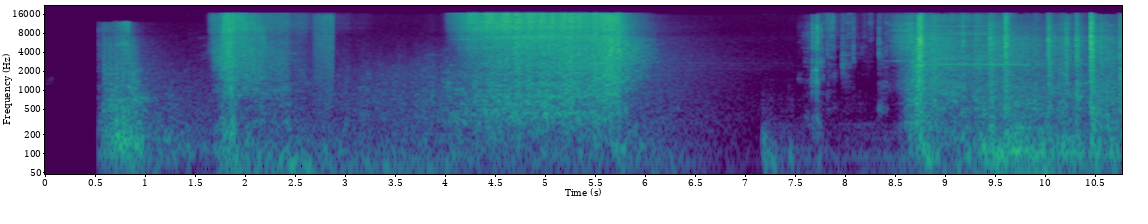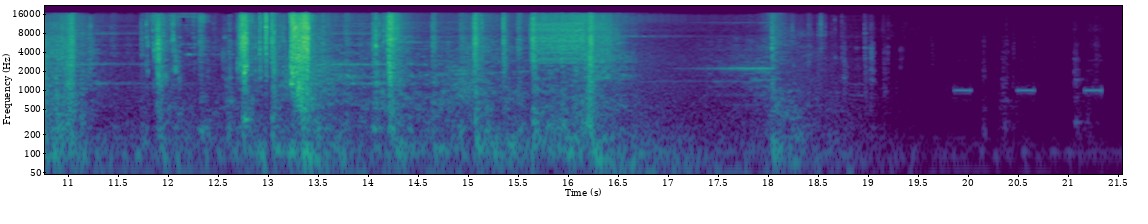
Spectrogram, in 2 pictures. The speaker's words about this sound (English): Next one we have, there's a trailer that was released for Twisted Metal. We'll go ahead and play that really quick before we give our thoughts on it.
